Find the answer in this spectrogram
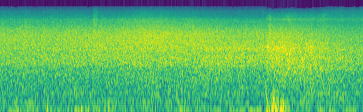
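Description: Heavy rain falling steadily, an even hiss, with a brief low thump about five seconds in.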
